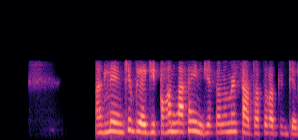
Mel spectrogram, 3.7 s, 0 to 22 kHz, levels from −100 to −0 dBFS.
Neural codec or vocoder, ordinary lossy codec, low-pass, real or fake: codec, 16 kHz, 1 kbps, X-Codec, HuBERT features, trained on general audio; none; 3.6 kHz; fake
